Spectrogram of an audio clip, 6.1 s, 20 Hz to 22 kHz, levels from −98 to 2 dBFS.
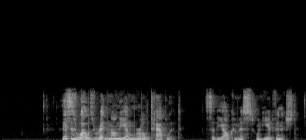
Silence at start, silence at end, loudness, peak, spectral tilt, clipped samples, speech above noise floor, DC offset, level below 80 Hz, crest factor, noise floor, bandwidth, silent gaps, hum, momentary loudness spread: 1.25 s; 0.3 s; -33 LUFS; -12 dBFS; -4.5 dB/octave; under 0.1%; 50 dB; under 0.1%; -70 dBFS; 22 dB; -84 dBFS; 8.2 kHz; none; none; 13 LU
